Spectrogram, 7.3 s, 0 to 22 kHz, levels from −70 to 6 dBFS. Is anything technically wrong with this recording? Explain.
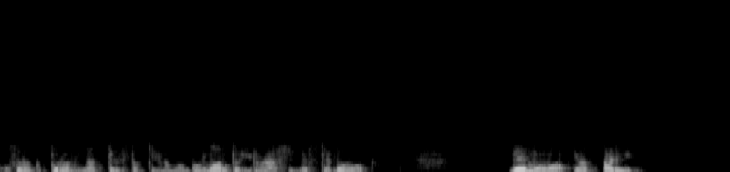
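Yes. Throughout the clip, the speech carries AMR narrowband mobile codec damage. Content sits within a 300 Hz to 3.4 kHz telephone band, with nothing above 3.7 kHz. Heavy pulse-excited vocal-tract modelling makes it buzzy and synthetic, which fits AMR-NB's low 5.15 kbps mode.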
